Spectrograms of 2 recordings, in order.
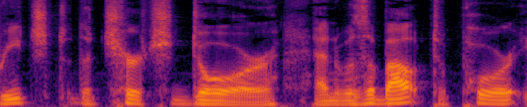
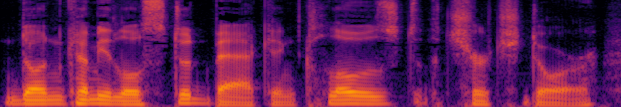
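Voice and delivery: plain reading voice

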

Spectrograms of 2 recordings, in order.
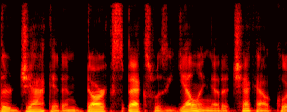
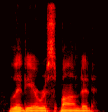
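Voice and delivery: plain reading voice

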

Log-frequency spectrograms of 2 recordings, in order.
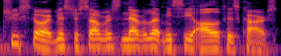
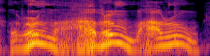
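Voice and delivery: engine vroom; 2 semitones higher, much slower than usual. Retold or imitated. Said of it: "and I go".

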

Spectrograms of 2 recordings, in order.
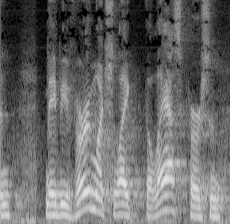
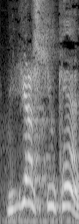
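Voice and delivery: much higher, firm yes you can; emphatic answer; 10 semitones higher, slower than usual. Retold or imitated. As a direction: insist they can. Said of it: "some of you are them".

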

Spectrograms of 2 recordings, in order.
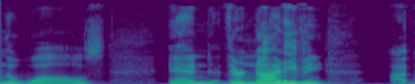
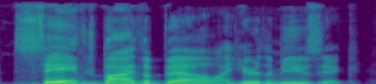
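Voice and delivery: normal talking voice

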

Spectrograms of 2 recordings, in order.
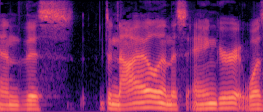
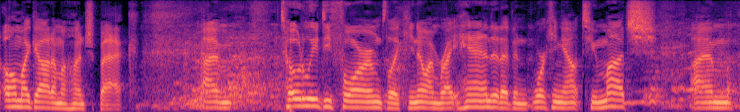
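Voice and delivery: mock panic; 4 semitones higher, 4 dB louder than usual. Retold panic about being deformed.

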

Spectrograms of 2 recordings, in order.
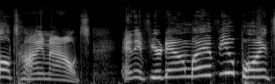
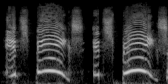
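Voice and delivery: excited; 10 semitones higher, 3 dB louder, much slower than usual. Acted. Mad scientist's creation comes alive.

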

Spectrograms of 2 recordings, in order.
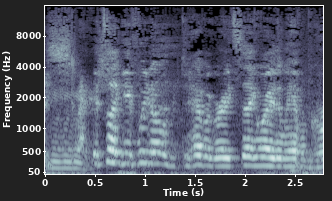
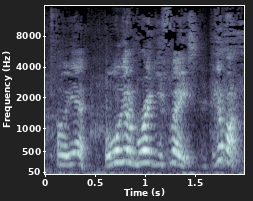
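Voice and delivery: Brooklyn mobster; 6 semitones higher than usual. Pretend. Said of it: "like a Brooklyn mobster".

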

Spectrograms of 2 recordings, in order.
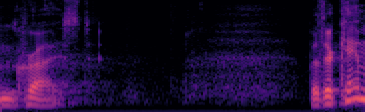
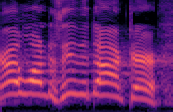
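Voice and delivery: whiny demand; 12 semitones higher, 4 dB louder, faster than usual. Retold or imitated. Frustrated patient demanding the doctor.

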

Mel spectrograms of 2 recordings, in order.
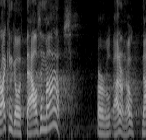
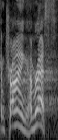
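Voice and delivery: higher, louder mock protest; defensive protest; 5 semitones higher, 6 dB louder, slower than usual. Husband protesting to his wife, mock defensive and higher. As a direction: insist you're resting when you're not. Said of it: "I'm like".

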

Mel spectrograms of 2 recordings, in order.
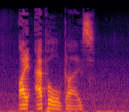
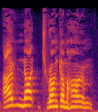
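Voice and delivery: trying to sound sober; 6 semitones higher, 5 dB louder, much slower than usual. Acted. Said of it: "[name], you're drunk".

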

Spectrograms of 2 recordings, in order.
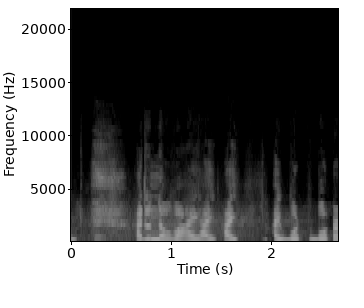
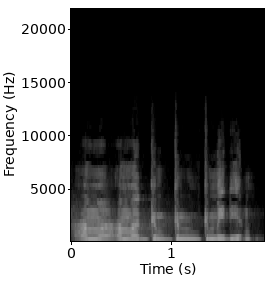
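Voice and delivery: stutter; 4 semitones higher than usual. Real, not acted. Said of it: "I have a stutter".

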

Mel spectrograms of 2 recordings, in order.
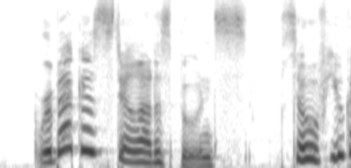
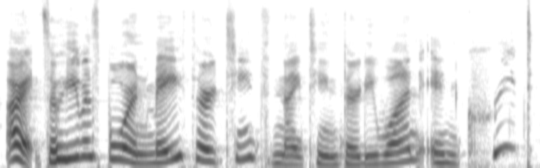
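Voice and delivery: usual speaking voice

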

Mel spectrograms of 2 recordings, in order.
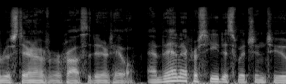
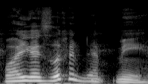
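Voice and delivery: higher, put-on clueless kid; innocent kid voice; 5 semitones higher than usual. Mother voicing her son's baffled innocence, higher.

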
